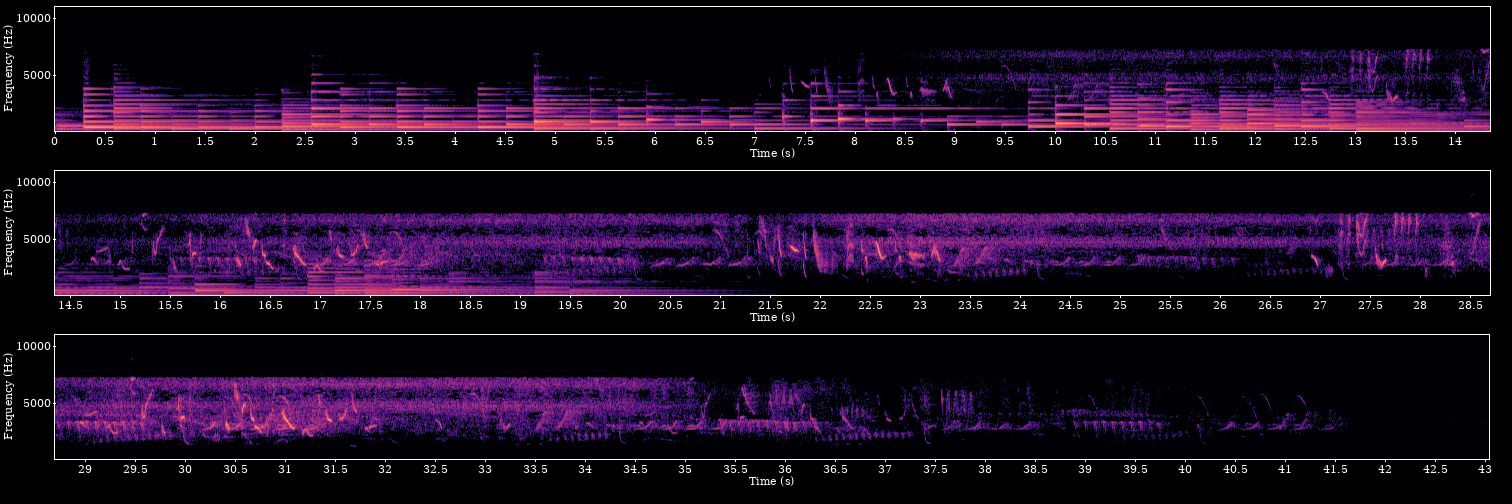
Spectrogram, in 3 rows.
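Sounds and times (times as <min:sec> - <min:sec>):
faint birdsong chirps and trills: 0:00.0 - 0:41.8.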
